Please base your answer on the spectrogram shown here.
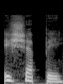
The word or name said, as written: échapper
